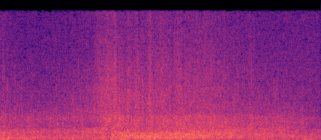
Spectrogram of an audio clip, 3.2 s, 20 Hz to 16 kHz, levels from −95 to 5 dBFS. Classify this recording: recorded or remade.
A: recorded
